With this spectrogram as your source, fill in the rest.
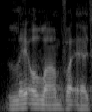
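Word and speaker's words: לעולם ועד: So we have the phrase, Leolam Vaed.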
